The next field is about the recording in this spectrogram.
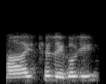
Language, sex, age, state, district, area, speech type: Punjabi, male, 60+, Punjab, Barnala, rural, conversation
